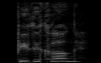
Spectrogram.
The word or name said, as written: byggekonge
